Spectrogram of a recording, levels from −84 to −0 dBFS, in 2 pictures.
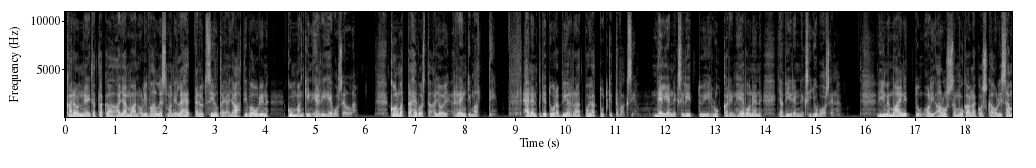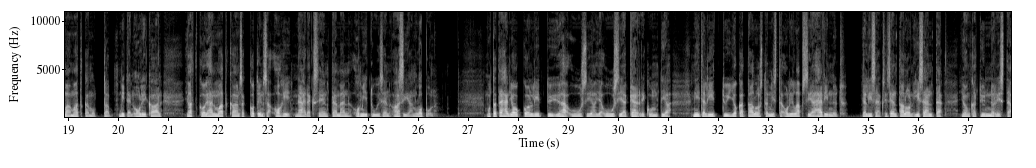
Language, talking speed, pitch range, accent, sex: Finnish, 120 wpm, 120-145 Hz, native, male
